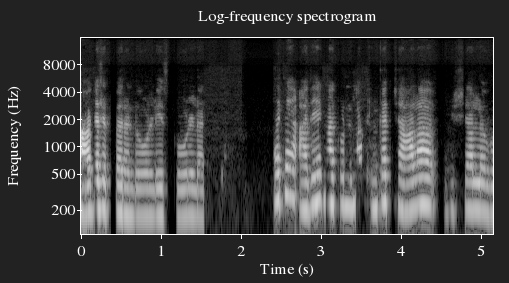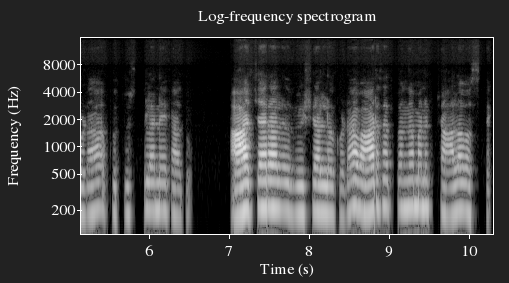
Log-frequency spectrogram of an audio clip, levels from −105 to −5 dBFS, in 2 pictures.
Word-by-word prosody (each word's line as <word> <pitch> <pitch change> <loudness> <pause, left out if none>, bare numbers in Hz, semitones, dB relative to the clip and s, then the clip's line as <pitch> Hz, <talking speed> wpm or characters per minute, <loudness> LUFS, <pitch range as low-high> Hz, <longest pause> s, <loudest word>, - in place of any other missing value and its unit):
బాగా 185 +4 +6
చెప్పారండి 185 -3 -4
ఓల్డ్ 170 0 -7
ఈ - - -4
స్ - - -46
గోల్డ్ 170 0 -6
అని. 165 - -15 0.8
అయితే 275 +3 0 0.2
అదే 230 +4 0
కాకుండా 230 0 -3 0.2
ఇంకా 240 +3 -2 0.2
చాలా 200 +3 +2 0.4
విషయాల్లో 200 0 -4
గూడా 180 +1 -5
ఒక 185 -3 -14
దుస్తులనే 200 +2 -7
కాదు, 170 -1 -9 0.7
ఆచారాల 210 +1 +6 0.2
విషయాల్లో 185 0 -2
కూడా 195 +5 -2
వారసత్వంగా 210 +2 +1
మనకు 210 0 -5
చాలా 180 +3 -1
వస్తాయి. 185 0 -11
200 Hz, 140 wpm, -29 LUFS, 180-210 Hz, 0.8 s, బాగా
